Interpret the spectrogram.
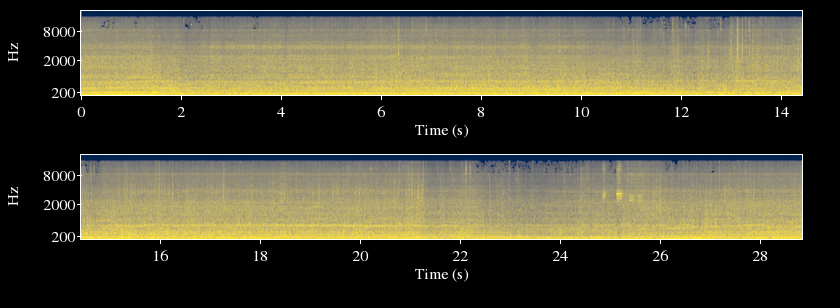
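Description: Car engine heard from inside the cabin while driving, its pitch slowly rising and falling with the revs. It eases off a little past two-thirds through and picks up again near the end.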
